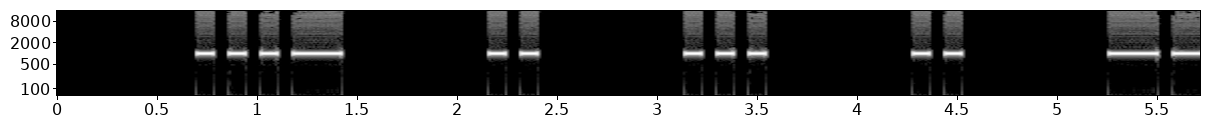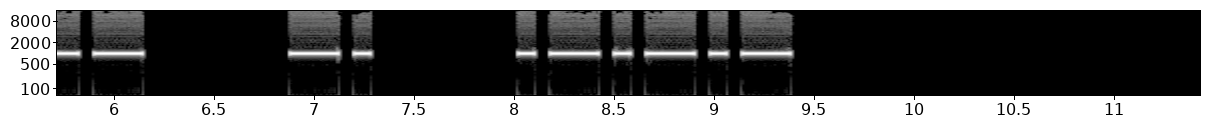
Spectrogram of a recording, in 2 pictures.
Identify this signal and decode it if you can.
Morse code, heard as a keyed tone, about 15 wpm, spaced as for 8 wpm, 1000 Hz. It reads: VISION.
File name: qotdfiles / 8wpm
